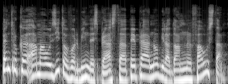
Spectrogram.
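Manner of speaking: ordinary delivery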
